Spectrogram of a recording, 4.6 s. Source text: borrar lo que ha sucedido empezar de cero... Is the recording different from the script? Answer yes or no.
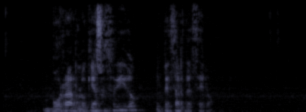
no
